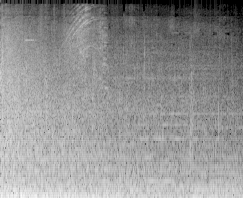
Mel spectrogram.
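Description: Bombarda exploding spell cast in the video game Hogwarts Legacy, a single loud blast at the start that rumbles and decays over a couple of seconds.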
